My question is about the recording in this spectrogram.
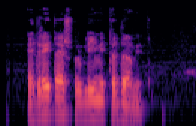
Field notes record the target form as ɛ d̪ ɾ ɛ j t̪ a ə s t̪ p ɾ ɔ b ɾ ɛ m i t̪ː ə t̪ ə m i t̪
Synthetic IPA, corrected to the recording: ɛ d̪ ɾ ɛ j t̪ a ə ʃ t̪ p ɾ ɔ b l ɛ m i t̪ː ə d̪ ə m i t̪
